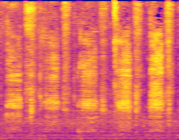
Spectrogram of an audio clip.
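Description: A Chihuahua panting quickly in short breathy puffs, about three a second, over a steady low machine hum.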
